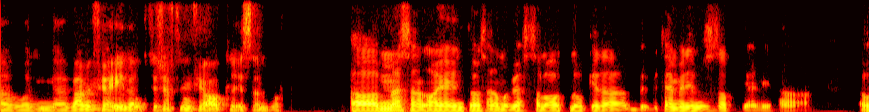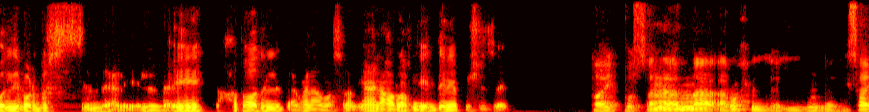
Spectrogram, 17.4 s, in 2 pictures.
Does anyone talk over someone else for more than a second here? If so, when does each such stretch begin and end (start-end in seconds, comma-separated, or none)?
none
